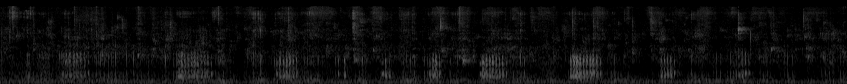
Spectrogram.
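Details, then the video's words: Highland Lynx cat named Puff, a female, purring close up in an ASMR recording; rhythmic rumbling bursts swell and fade roughly once a second with each breath, over a faint steady low hum. "Who’s the Cutest l ASMR l Highland Lynx Cat"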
